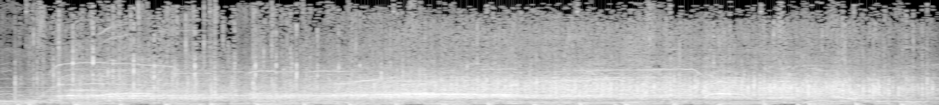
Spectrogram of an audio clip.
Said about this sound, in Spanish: A él se lo agradecemos de todo corazón y a él que nos convocó hoy aquí, le enviamos un saludo y un fuerte aplauso.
